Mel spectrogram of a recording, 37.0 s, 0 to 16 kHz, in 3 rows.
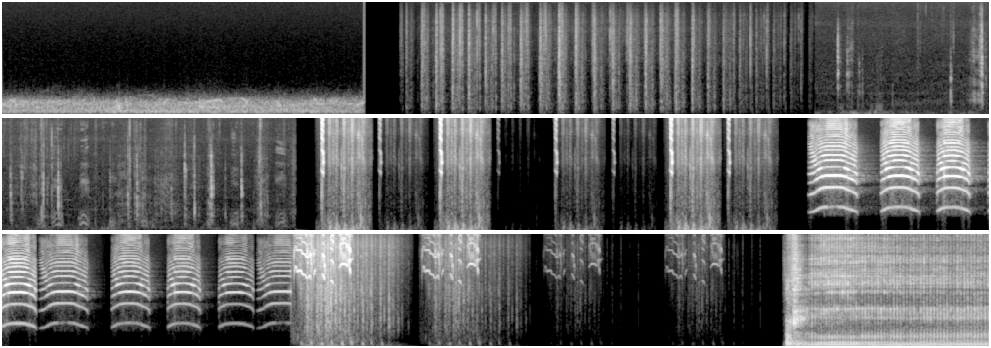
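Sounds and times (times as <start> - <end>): animal calling: 22.4 - 29.0, 34.5 - 37.0.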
